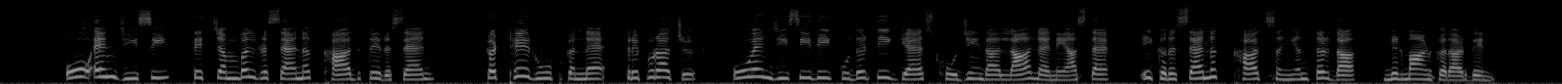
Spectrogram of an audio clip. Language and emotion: Dogri, neutral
